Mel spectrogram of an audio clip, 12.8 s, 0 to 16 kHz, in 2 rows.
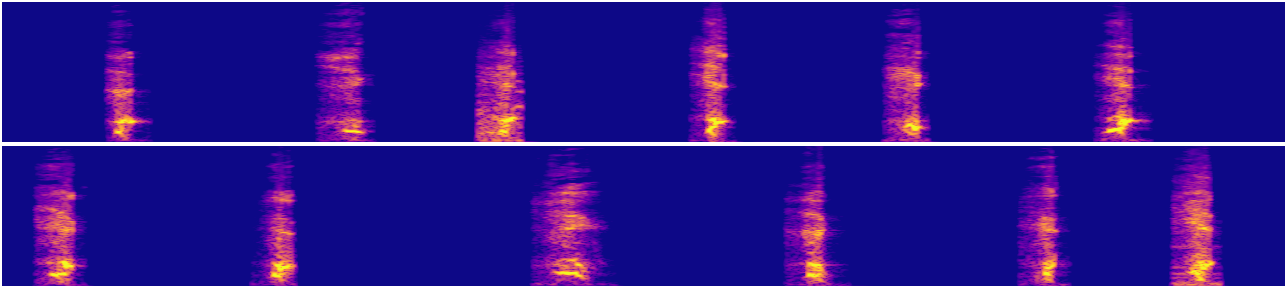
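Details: A run of twelve sharp, brief gulping hiccups about a second apart, separated by silence, recorded 1/1/20–1/31/20.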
